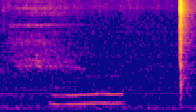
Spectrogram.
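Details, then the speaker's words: Dog with legs getting better, wheezing a little: faint, steady musical whistle under a second, mild wheeze. "I don't know if you'll hear him, but he is wheezing a little."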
